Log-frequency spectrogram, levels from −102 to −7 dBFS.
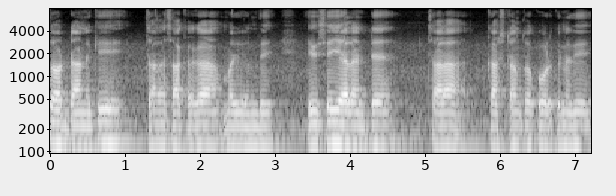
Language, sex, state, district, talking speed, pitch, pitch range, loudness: Telugu, male, Andhra Pradesh, Manyam, 75 wpm, 115 Hz, 110-115 Hz, -19 LUFS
